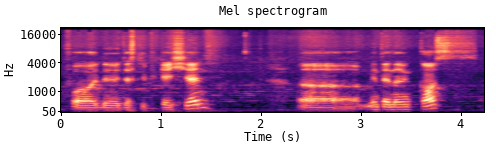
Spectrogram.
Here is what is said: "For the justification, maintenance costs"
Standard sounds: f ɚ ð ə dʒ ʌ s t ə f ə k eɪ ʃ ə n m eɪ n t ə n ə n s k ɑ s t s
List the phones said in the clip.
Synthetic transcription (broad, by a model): f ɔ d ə dʒ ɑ s t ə f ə k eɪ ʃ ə n m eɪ n t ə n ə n k ɑ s s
